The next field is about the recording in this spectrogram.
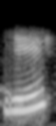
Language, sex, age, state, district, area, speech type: Urdu, female, 30-45, Bihar, Khagaria, rural, conversation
